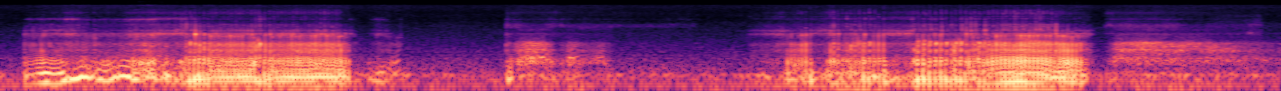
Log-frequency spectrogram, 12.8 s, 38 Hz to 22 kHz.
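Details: A 10-month-old Great Dane puppy snores in deep, rumbling breaths with brief quiet pauses between them.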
